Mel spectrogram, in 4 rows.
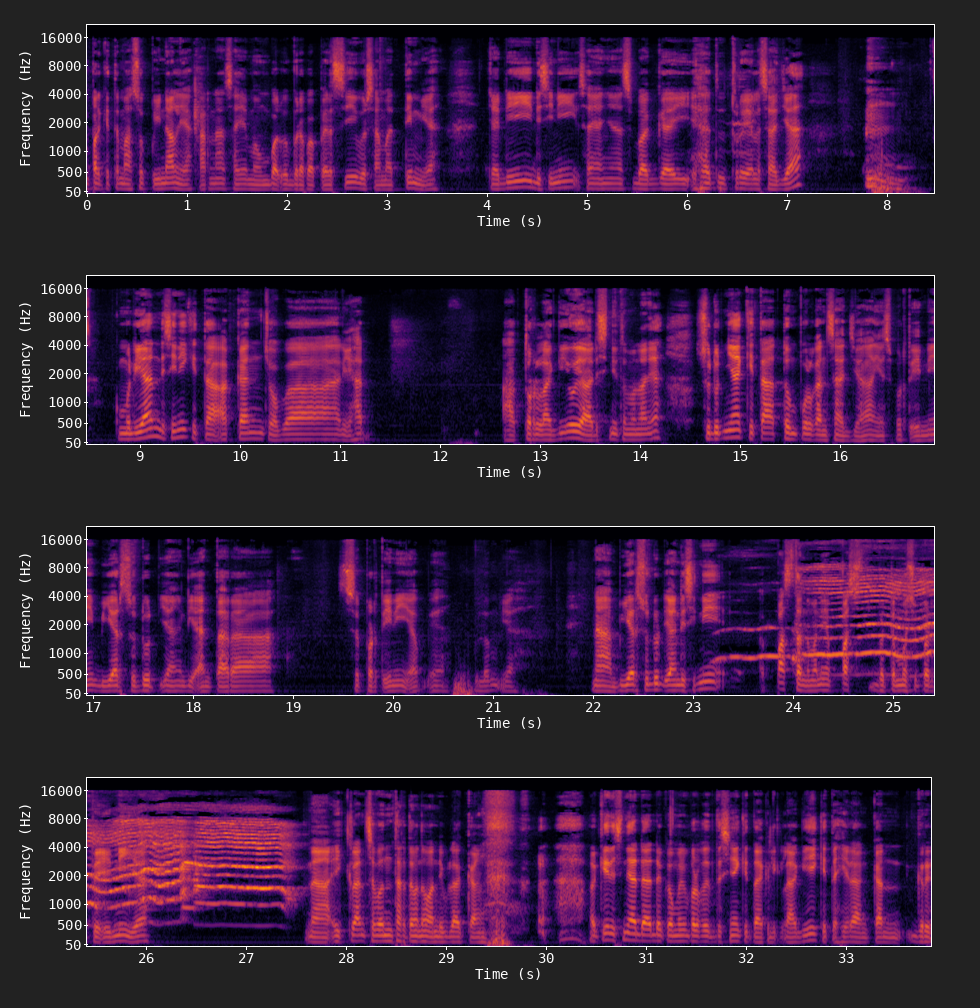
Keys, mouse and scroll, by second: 1.0 click, 1.2 click, 1.3 ctrl+z, 1.4 click, 1.8 click, 1.9 Return, 2.2 click, 2.6-7.0 drag, 2.9-7.0 shift+right drag, 9.4-11.8 drag, 10.4 right click, 13.4-15.0 middle drag, 16.6 click, 18.1-20.2 drag, 18.6 middle click, 20.7-24.7 shift+right drag, 24.7 shift+click, 26.4-27.9 right drag, 29.5 click, 31.3 click.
